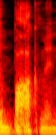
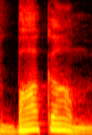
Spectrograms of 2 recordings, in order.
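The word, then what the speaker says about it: Baucham: you say it okay I say Bachman you guys always roast me it's like it's how this is it's bacham it's how you say it okay I'm sorry gosh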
